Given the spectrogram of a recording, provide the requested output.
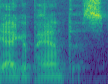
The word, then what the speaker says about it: agapanthus: it's the agapanthus I I know how to pronounce that now the agapanthus words of Love speak with your heart when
